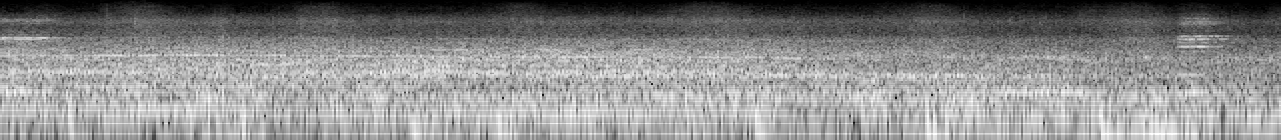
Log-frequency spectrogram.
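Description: Shallow stream rushing over rocks: a steady noise of running water.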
